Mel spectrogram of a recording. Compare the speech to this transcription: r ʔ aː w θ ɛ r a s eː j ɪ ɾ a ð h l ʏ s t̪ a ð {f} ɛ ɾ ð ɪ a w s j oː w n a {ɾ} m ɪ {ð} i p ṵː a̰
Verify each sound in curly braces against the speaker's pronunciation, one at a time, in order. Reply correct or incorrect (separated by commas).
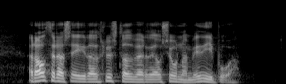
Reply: incorrect, incorrect, correct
